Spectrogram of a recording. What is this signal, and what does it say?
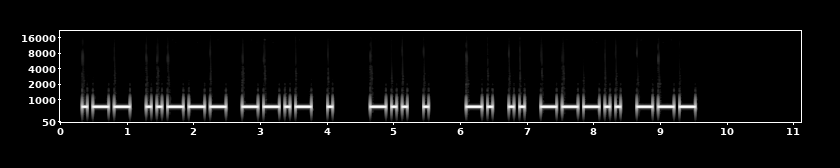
Morse code, heard as a keyed tone, about 15 wpm, 700 Hz. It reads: W2QE DE NI8O
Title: USA Callsign DE Callsign - 4 Characters - 15wpm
